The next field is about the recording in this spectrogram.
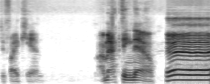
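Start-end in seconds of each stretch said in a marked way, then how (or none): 2.1-2.6 high loud mock shriek of self-catching. Real, not acted. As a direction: yelp as if catching himself out. Caught calling himself actor.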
